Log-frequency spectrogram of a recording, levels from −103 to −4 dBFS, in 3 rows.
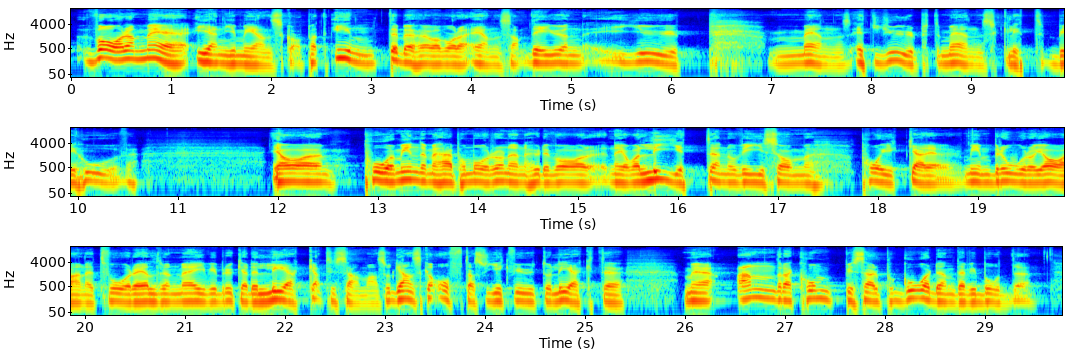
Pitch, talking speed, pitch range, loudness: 135 Hz, 135 wpm, 125-145 Hz, -25 LUFS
